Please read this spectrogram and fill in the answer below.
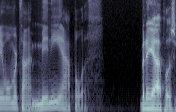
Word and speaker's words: Minneapolis: it one more time Minneapolis Minneapolis am I saying it wrong yeah you said you said Indianapolis which is what people do all the time wait let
